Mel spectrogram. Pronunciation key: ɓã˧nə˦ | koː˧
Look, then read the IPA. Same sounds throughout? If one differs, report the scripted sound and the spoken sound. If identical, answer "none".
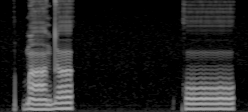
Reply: n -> d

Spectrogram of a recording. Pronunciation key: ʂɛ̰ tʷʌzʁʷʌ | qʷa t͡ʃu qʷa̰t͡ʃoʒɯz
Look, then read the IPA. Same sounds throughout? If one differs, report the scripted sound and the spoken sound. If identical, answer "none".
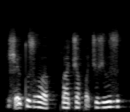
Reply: u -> o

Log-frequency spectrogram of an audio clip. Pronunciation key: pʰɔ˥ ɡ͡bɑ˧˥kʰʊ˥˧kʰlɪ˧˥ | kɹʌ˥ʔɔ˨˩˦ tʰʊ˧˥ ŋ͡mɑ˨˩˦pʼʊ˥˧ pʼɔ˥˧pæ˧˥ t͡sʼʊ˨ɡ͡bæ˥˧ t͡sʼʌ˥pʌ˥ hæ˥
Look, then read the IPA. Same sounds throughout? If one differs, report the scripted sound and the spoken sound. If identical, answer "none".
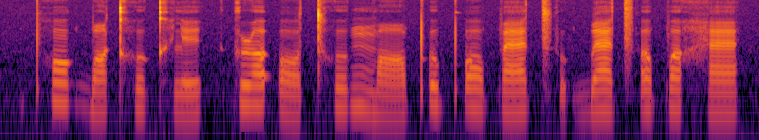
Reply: none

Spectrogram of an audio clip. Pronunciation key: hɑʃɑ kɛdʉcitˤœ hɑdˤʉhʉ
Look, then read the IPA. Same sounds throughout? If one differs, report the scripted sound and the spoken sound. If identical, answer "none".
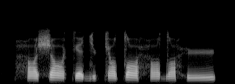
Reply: c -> k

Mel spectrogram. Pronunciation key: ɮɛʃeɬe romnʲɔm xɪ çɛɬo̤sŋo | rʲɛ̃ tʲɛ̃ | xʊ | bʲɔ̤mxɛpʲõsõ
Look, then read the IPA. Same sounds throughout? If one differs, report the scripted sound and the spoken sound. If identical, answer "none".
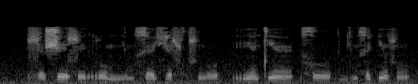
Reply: ɪ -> ɛ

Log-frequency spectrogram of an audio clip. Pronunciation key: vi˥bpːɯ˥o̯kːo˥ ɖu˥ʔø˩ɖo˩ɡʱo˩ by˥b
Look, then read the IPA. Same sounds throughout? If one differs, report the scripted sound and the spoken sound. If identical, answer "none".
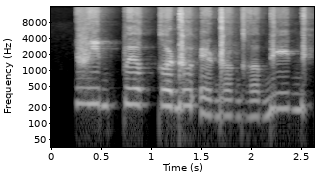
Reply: none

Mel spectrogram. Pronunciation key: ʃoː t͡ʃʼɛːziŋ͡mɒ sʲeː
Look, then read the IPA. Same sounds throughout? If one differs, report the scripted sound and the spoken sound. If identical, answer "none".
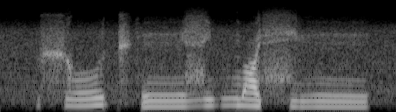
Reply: ɛː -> eː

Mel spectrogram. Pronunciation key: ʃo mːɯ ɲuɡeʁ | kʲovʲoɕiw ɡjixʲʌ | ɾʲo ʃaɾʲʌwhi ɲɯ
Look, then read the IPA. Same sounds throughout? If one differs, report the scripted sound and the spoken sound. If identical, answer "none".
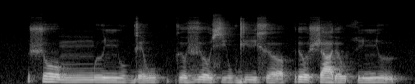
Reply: ʁ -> w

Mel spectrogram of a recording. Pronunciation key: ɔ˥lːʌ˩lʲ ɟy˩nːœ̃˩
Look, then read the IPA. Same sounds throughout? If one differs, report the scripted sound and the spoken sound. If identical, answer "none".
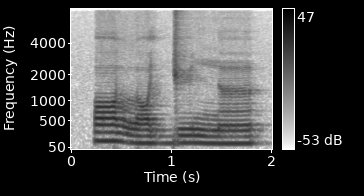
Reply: ʌ˩ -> ɔ˩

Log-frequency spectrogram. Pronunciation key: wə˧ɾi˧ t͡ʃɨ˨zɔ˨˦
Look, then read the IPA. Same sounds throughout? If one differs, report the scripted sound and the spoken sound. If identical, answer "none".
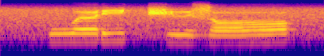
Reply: none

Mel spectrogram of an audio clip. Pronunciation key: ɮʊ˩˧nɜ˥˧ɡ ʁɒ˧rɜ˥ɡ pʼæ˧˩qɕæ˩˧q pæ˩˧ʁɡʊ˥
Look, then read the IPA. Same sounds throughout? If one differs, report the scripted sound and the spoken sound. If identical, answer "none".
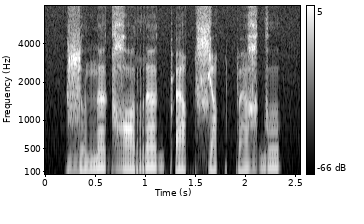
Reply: none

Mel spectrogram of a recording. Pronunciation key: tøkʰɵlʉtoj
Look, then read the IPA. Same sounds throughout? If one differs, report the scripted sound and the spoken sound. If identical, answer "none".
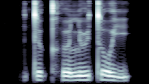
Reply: ø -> ɵ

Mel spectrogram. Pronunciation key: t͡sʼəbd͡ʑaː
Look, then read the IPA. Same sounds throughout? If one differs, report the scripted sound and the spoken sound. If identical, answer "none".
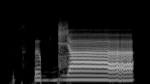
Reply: none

